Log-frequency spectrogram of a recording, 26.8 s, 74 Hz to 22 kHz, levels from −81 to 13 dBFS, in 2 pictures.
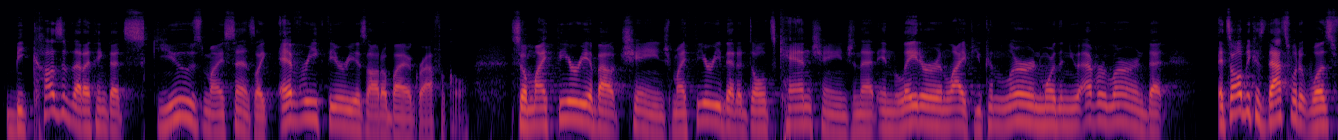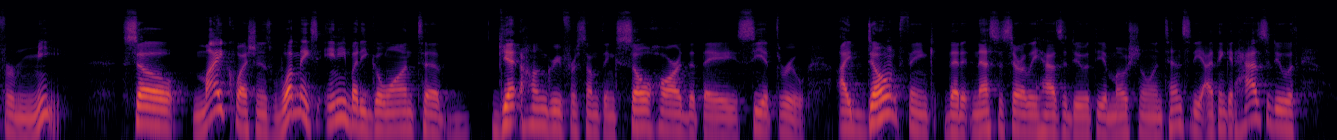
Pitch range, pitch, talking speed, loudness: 105-140 Hz, 120 Hz, 200 wpm, -34 LUFS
